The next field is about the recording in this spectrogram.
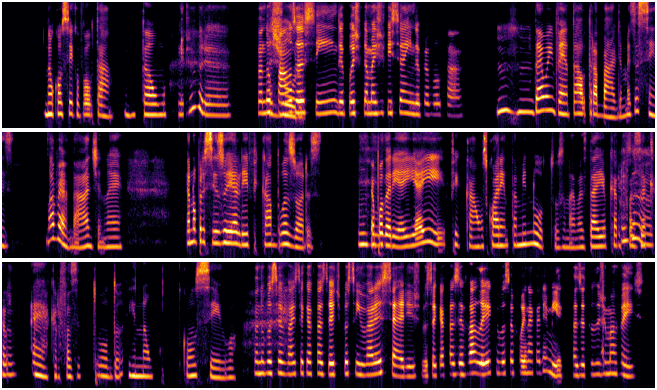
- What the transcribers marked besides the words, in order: "assim" said as "assins"; tapping
- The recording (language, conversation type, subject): Portuguese, advice, Como criar rotinas que reduzam recaídas?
